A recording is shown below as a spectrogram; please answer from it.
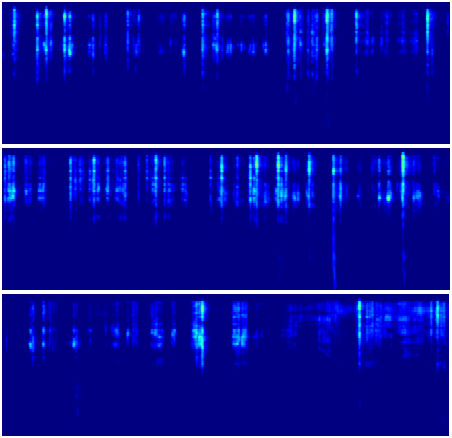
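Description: The edge of one scallop shell is scraped and rubbed across the ribs of a hollow, pink, ribbed scallop shell. It makes quick, bright, scratchy rasps in dense bursts with brief gaps between strokes. There is almost no low end, and each scrape cuts off at once with no ring.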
